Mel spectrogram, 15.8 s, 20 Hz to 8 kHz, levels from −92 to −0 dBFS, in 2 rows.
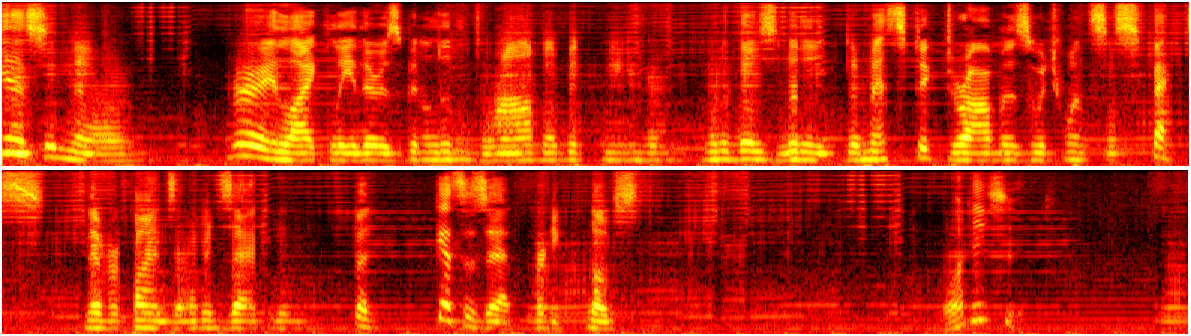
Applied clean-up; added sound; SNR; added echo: neural separator model SepFormer DNS4.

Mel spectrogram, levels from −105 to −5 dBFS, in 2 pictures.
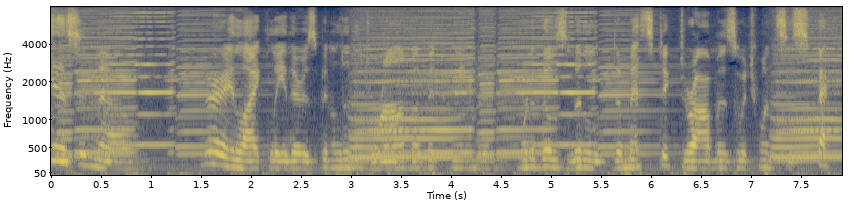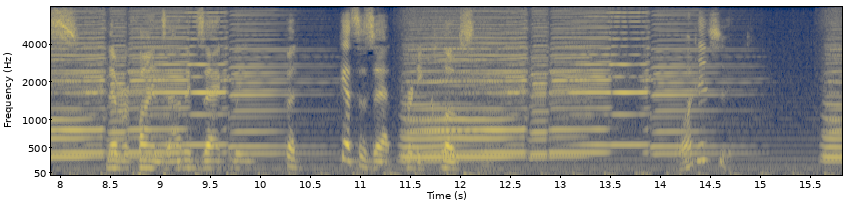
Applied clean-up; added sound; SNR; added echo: none; Harmonica; 2 dB; none.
